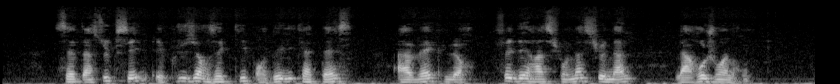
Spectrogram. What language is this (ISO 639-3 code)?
fra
